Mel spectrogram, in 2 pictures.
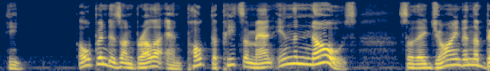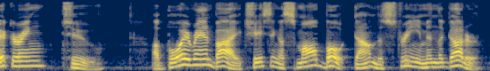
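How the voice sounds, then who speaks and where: A man reading a children's picture book aloud, expressively and with dramatic pauses. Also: fairly high pitch, big pitch swings, fairly bright tone, dull audio. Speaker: read-aloud storyteller.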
